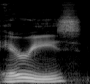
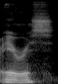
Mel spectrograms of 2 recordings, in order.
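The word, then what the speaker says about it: Eris: And Aries, uh a lot of people or Aerys, depending on how you pronounce it, um a lot of people think is actually larger than Pluto.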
